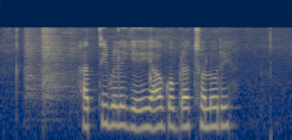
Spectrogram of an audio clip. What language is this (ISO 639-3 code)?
kan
